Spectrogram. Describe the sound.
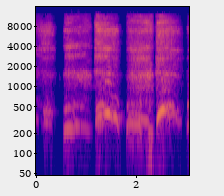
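A voice imitating a sick child's laboured breathing: a steady run of strained, groaning gasps, each drawn breath separated by a brief gap, fairly loud and even in rhythm.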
